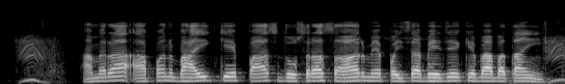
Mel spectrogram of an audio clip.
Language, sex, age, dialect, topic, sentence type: Bhojpuri, male, 18-24, Northern, banking, question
